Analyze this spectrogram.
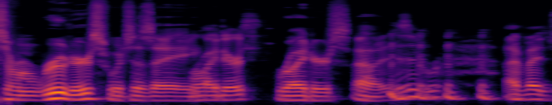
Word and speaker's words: Reuters: All right, so this is from Reuters, which is a Reuters.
